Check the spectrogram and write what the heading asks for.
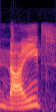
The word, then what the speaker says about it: knight: নটস নাইটস, নটস নাইটস, দেখো নাইট অর্থাৎ যেখানে তুমি সেনাপতি বা সৈন্যদের কথা বলছো সেক্ষেত্রে কিন্তু সামনে একটা কে বসানো হয়, তার উচ্চারণটা সাইলেন্ট থাকে যদিও।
